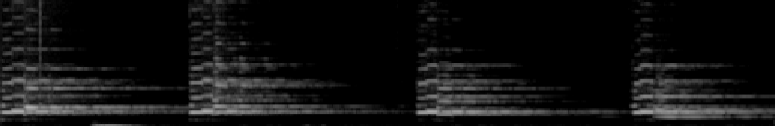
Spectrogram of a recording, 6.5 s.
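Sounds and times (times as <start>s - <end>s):
flute: 0.0s - 6.4s.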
